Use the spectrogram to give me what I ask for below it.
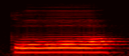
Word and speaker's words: ط: پر پڑھا جاتا ہے۔ طا طا لفظ طا پر پڑھا جائے گا، یعنی موٹا کر کے پڑھا جائے گا۔ اس کا تلفظ زبان کی نوک جب اوپر سامنے والے 2 دانتوں کی جڑ سے لگے تو اس سے لفظ طا طا ادا ہوتا ہے، یعنی زبان کی نوک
